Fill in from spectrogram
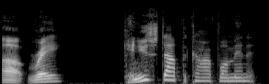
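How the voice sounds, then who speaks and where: An actor playing a streetwise, wisecracking ghost hunter in a video game, practical and exasperated, with casual, slangy, punchy delivery. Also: male voice, on the high side, sing-song, normal speed, a bit bright, smooth, no echo, clean studio sound.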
